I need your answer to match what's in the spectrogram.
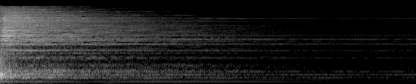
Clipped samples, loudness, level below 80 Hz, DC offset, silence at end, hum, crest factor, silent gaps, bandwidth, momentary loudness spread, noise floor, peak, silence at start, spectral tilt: under 0.1%; -19 LUFS; -74 dBFS; under 0.1%; 2.25 s; none; 24 dB; none; 16.5 kHz; 27 LU; -56 dBFS; -2 dBFS; 0 s; 1 dB/octave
